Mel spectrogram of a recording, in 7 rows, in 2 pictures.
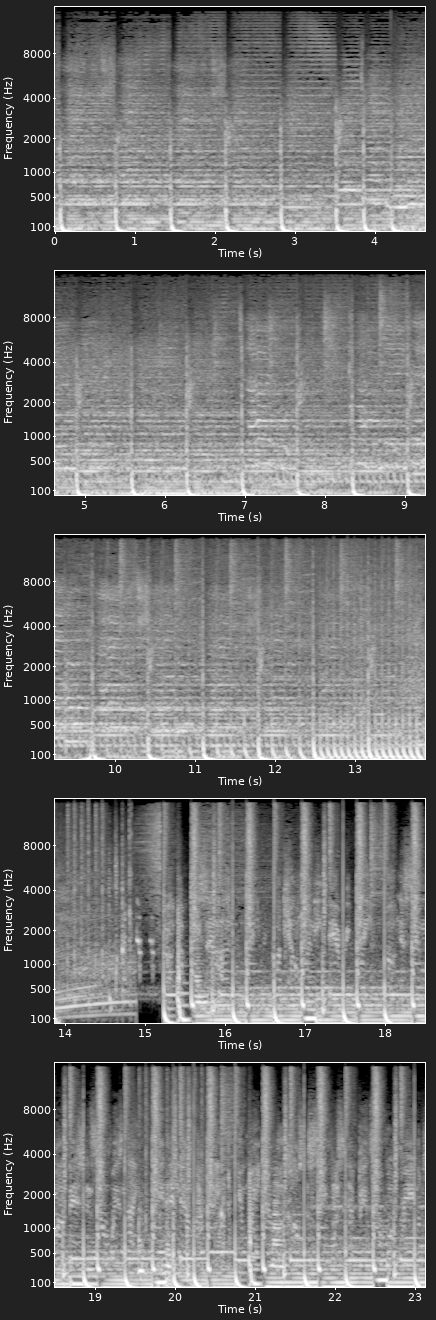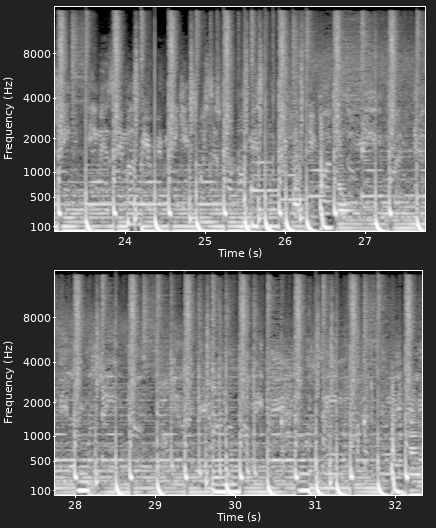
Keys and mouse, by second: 1.0 drag, 2.7 click, 3.2 right click, 7.9 click, 9.6-11.1 drag, 12.8 click, 14.5 click, 14.6-19.6 drag, 15.9 g, 17.6 BackSpace, 17.7 BackSpace, 18.0 BackSpace, 28.2 shift+middle click, 29.2 shift+middle click, 31.2 click.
